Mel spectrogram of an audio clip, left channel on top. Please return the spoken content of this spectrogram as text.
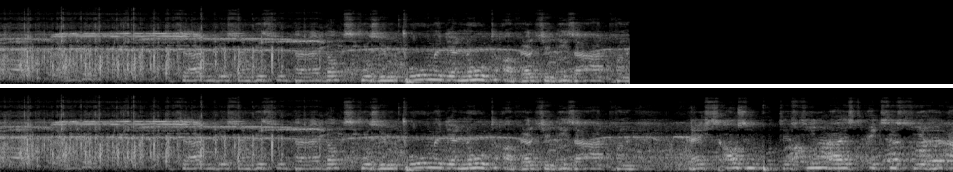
Sagen wir es ein bisschen paradox, die Symptome der Not, auf welche diese Art von Rechtsaußenprotest hinweist, existieren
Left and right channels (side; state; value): left; drops out; at 6.3 s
